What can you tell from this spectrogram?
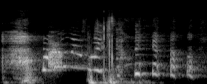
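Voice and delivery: very high, laughing, startled cry; high-pitched surprised laugh-cry; startled squeal. Real, not acted. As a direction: squeal it out as the lights die. Lights suddenly going out.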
